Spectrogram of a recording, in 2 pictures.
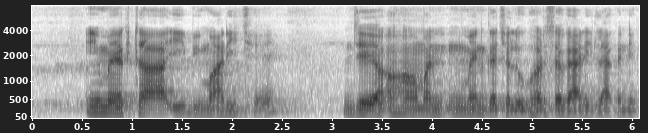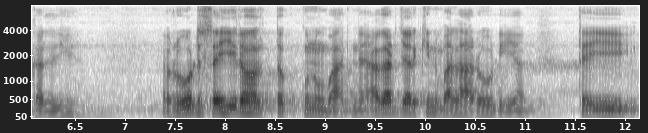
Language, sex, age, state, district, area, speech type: Maithili, male, 18-30, Bihar, Saharsa, rural, spontaneous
